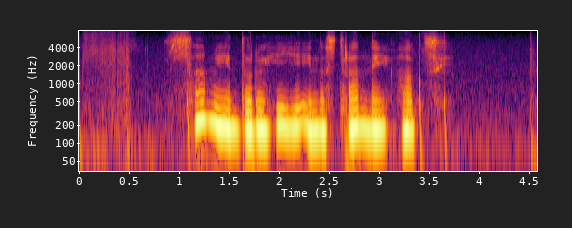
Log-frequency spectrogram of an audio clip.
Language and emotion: Russian, sad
